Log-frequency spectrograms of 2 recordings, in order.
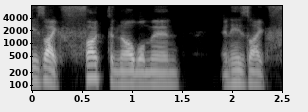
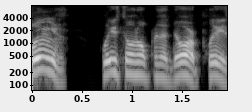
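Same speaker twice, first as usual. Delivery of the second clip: very loud, high, frantic, desperate begging; 8 semitones higher, 8 dB louder than usual. Retelling a tied-up man with a grenade in his mouth, acting out desperate begging. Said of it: "He's like begging for his life".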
